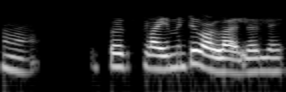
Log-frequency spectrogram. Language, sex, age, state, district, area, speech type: Malayalam, female, 30-45, Kerala, Palakkad, rural, conversation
